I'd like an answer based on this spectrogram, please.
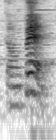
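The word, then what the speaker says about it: campaign: Election कैंपेन। तो आपने देखा कैंपेन में हमने जी का यूज नहीं किया। कैंपेन में आप जी को साइलेंट रख देते हैं।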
